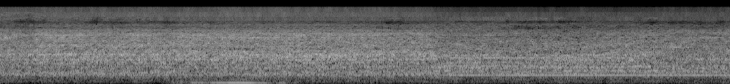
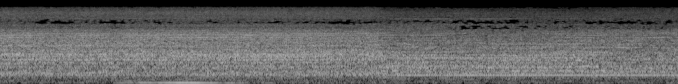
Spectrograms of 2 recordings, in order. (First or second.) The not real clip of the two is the first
